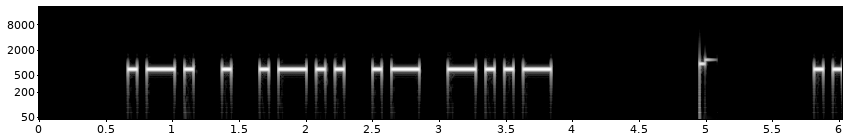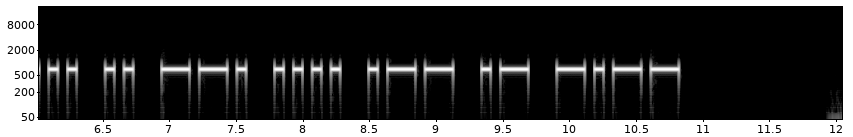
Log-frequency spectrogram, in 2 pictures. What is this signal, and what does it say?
Morse code, heard as a keyed tone, about 17 wpm, 700 Hz. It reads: RELAX HIGHWAY
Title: Sentences from Top 1400 Words - New Word Drill - 17wpm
